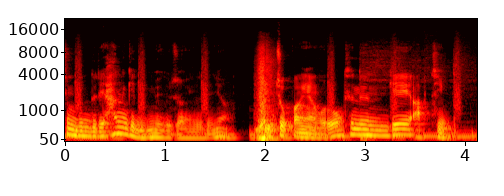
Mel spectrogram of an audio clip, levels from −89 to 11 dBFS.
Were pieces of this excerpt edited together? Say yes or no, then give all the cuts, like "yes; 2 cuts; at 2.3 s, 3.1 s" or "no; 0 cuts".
yes; 2 cuts; at 1.7 s, 2.8 s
